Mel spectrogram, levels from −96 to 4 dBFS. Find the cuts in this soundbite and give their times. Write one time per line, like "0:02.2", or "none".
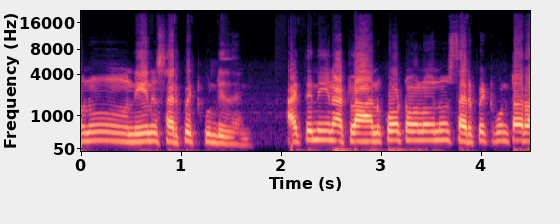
0:01.9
